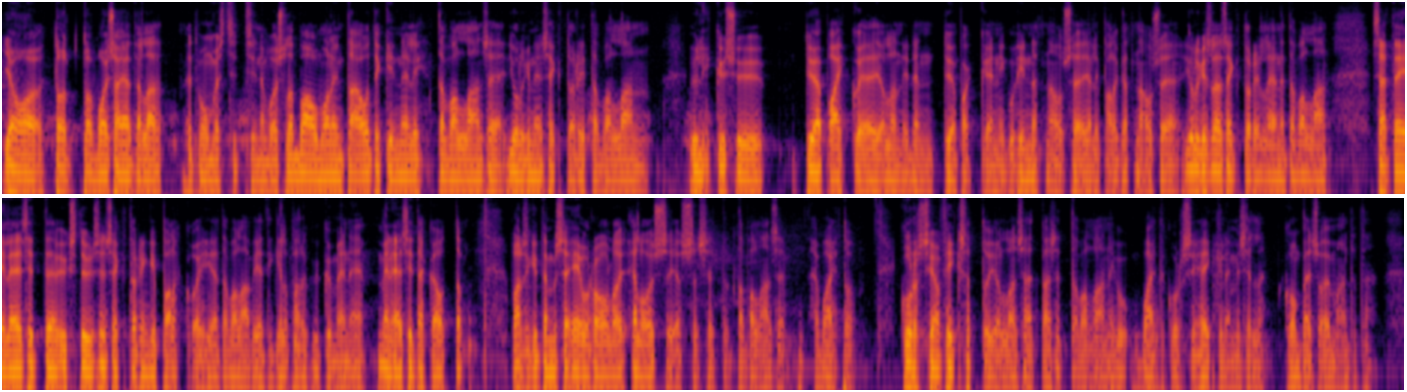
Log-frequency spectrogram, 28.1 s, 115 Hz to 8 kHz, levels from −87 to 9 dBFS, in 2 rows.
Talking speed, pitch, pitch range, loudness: 150 wpm, 90 Hz, 80-95 Hz, -21 LUFS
